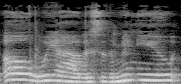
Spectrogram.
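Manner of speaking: imitated high, polite server voice; nice waitress. Waitress showing guests the menu, nice and high-pitched. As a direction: lift it into customer-service sweetness. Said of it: "she was being so nice".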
